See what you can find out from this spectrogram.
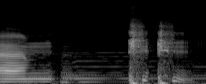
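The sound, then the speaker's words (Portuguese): Coughing from someone choking on butter biscuits: a brief voiced sound, then two short, harsh coughs in quick succession. “Não, estou-me a engasgar porque estive a comer umas bolachinhas de manteiga.”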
